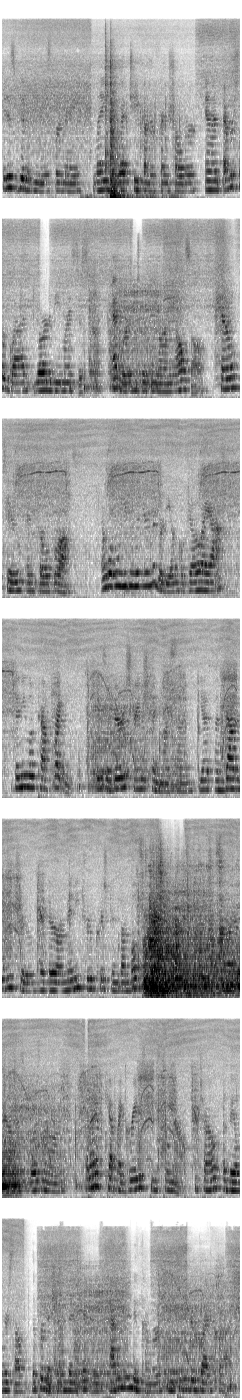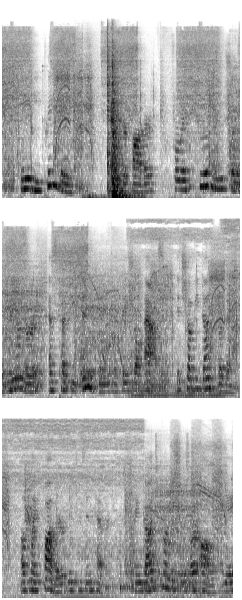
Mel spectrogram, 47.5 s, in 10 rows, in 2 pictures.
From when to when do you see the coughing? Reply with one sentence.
You can't hear the coughing here.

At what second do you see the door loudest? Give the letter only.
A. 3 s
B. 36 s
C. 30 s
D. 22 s
D.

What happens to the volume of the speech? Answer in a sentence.
The volume of the speech stays about the same.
